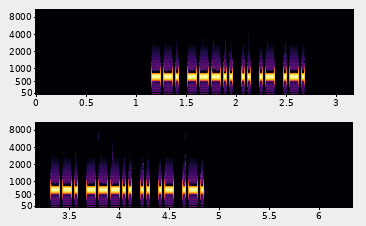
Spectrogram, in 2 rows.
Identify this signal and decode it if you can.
Morse code, heard as a keyed tone, about 38 wpm, 700 Hz. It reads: G8IAR G8IAR
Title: DXCC-100 Call Signs - 5 Characters - Repeated 2x - 40wpm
